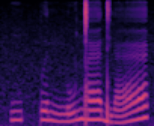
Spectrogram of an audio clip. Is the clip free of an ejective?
yes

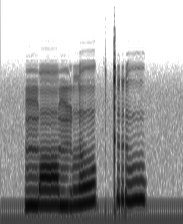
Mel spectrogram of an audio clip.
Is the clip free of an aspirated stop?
yes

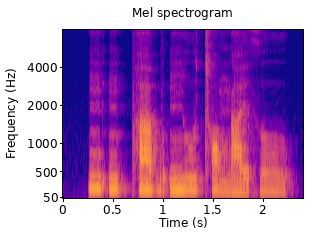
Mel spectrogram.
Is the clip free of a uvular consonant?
yes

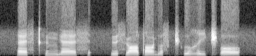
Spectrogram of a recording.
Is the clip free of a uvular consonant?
no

